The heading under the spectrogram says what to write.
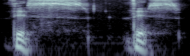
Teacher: the S is a true S. There's no voice, there's no vibration. S together, this, this.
